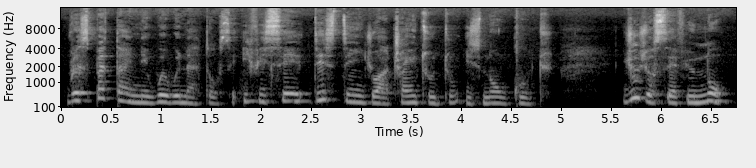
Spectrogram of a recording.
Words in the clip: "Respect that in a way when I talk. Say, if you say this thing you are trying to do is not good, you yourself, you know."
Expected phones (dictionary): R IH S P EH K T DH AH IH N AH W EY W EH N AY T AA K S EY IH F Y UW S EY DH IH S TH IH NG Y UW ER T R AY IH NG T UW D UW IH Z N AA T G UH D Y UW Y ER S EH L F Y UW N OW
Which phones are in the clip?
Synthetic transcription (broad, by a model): R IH S P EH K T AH IH N AH W EY W EH N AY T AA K S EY IH F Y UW S EY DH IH S T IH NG Y UW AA T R AY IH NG T UW D UW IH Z N AA T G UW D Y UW Y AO S EH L F Y UW N OW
